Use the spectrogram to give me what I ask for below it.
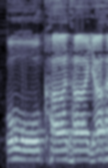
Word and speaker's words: ओखधयः: ओखधयः, यहां पर ख का उच्चारण करना है।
